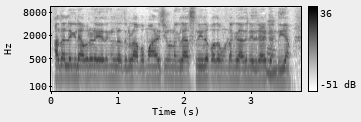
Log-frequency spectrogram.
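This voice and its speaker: Rapid-fire man explaining law. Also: fairly high pitch, completely flat delivery, a little mellow, highs cut off. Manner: rapid, repetitive, keeps asking himself rhetorical questions. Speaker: lawyer guest. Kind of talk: legal commentary in a studio interview.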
